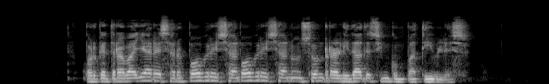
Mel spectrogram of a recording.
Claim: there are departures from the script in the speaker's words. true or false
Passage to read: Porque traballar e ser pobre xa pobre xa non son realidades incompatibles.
false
